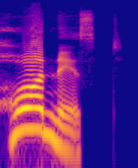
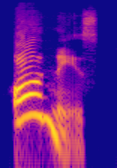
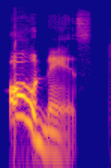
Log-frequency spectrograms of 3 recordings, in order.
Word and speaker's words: honest: The H is silent. We don't say hest, we say honest. Meaning we start from zero. We say honest.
